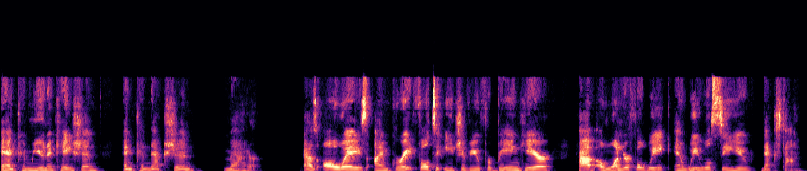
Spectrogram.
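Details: Adult woman speaking; normal speech.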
